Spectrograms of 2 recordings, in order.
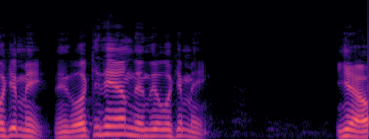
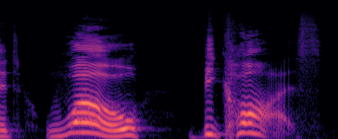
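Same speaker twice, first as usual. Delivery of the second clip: "woe" drawn out very slowly and raised; stress on woe because; 3 semitones higher, 5 dB louder, much slower than usual. Shown as a demonstration. Pastor drives home his point to the congregation, slow and emphatic. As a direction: stretch "woe" long and lift it, then land "because". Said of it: "pastor repeats key phrase".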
